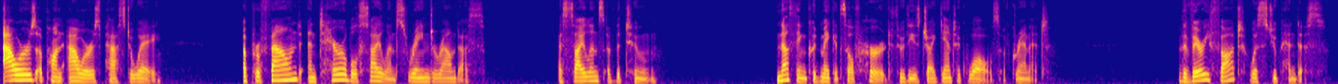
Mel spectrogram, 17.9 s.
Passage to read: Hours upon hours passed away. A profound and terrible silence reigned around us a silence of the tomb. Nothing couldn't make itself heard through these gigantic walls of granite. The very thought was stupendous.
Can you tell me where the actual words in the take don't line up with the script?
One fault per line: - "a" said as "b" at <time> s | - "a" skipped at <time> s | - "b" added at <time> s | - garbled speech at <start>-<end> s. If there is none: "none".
- "couldn't" said as "could" at 10.8 s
